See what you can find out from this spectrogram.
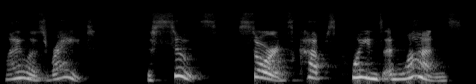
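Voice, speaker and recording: A woman voicing a sharp-eyed, eager storybook girl with an urgent, emphatic way of speaking. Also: high voice, very animated, very slow, slightly rough, pitched above the performer's own voice, full character voice.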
